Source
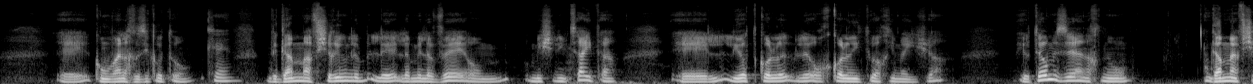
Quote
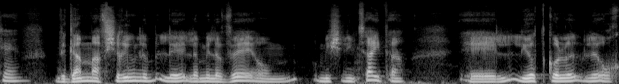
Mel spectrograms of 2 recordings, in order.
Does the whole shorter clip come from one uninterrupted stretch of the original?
yes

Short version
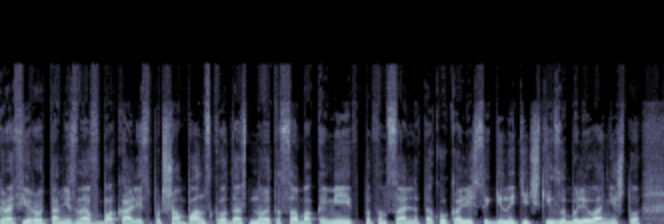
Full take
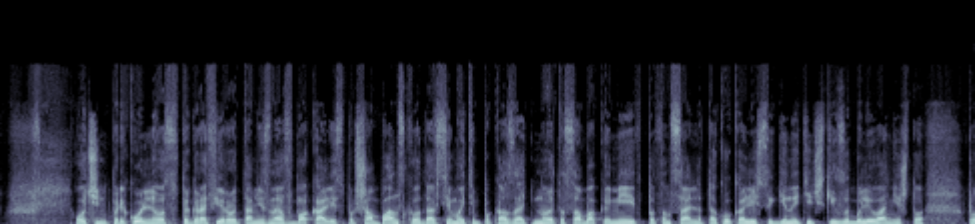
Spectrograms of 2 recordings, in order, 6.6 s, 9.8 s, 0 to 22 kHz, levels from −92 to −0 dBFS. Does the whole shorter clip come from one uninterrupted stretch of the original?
no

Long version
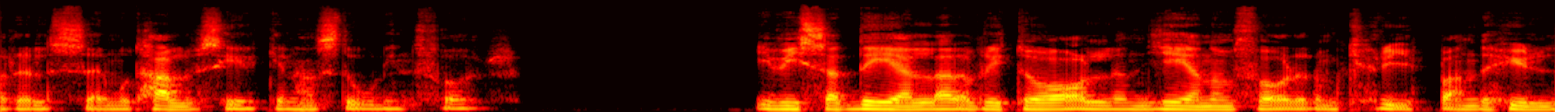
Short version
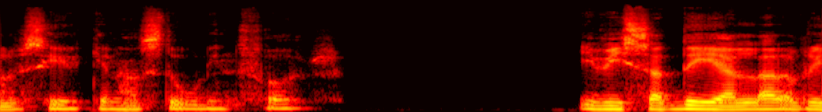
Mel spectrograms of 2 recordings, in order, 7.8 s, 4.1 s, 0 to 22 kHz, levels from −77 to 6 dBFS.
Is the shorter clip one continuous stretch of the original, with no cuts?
yes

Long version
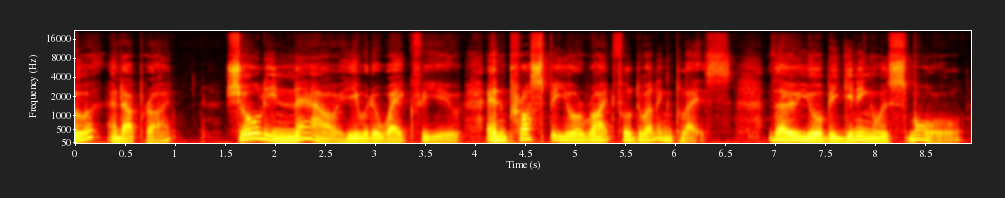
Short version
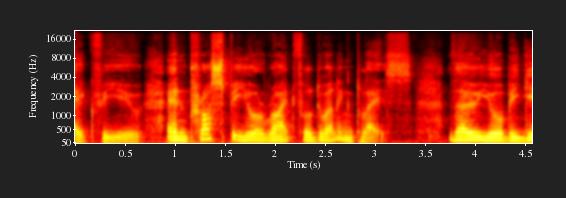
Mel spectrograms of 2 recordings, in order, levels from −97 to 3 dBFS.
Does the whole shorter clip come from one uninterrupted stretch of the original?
yes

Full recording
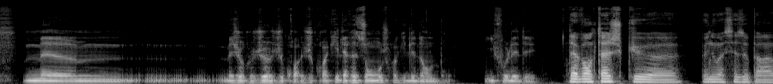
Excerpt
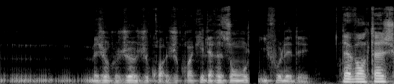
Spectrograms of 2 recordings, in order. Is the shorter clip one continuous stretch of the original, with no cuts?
no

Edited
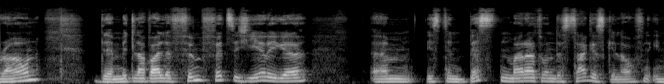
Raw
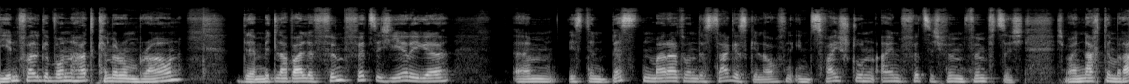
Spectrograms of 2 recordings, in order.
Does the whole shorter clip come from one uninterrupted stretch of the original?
yes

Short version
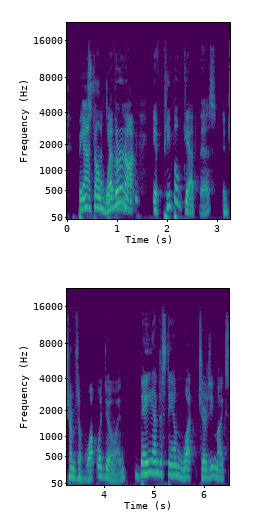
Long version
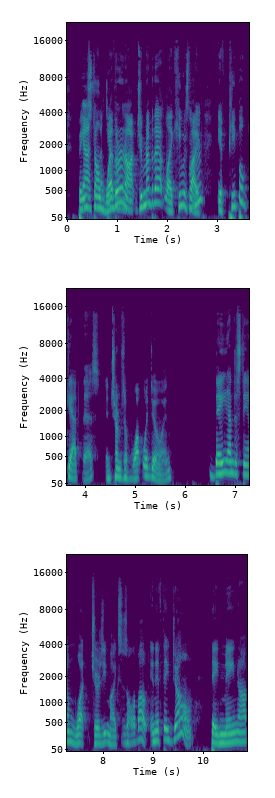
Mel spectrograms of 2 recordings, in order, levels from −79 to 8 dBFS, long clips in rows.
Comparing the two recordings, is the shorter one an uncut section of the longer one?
no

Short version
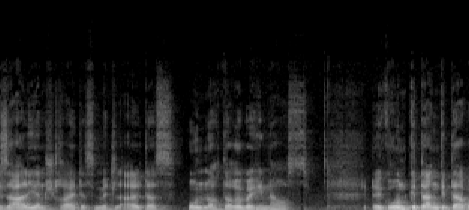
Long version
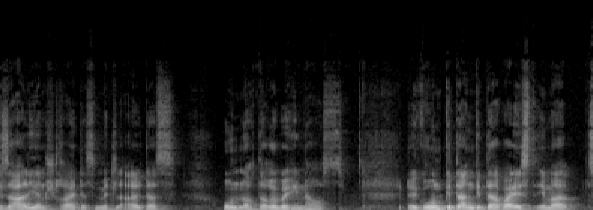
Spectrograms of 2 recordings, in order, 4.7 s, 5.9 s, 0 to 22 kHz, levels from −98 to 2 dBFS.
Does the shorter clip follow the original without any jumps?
no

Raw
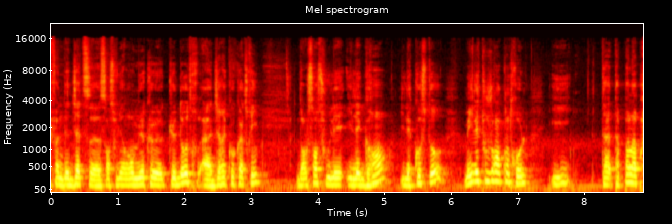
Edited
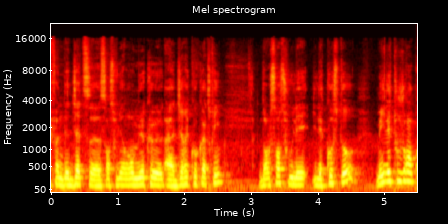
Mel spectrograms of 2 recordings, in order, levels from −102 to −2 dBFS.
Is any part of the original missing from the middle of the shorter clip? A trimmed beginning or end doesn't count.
yes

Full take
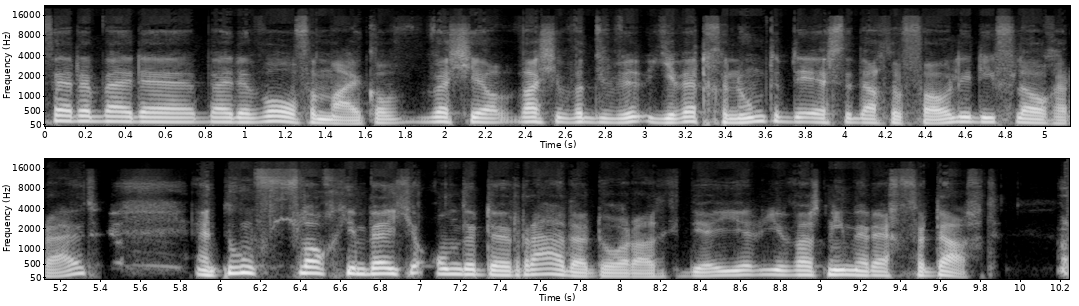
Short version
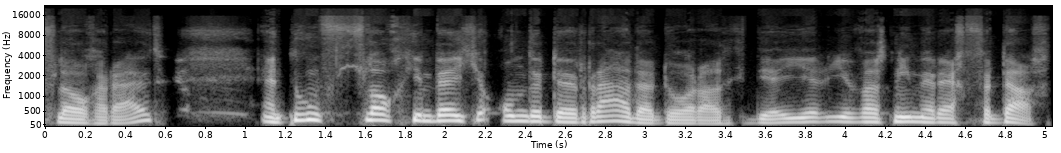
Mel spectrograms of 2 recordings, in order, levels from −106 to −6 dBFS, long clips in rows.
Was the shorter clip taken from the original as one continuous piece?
yes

